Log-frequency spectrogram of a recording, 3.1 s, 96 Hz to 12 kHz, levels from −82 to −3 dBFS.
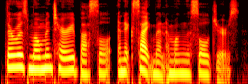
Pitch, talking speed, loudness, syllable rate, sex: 200 Hz, 175 wpm, -20 LUFS, 6.8 syllables/s, female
